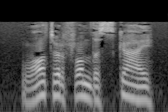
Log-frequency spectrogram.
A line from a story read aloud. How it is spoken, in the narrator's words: Stilgar whispered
